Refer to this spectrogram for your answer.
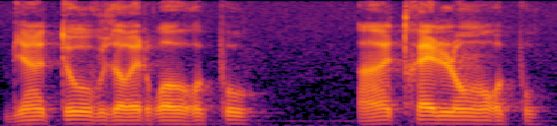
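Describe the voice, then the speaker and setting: A hypnotised killer sculptor in vintage French radio drama. His very low voice delivers short, ominous phrases slowly, as if in a trance. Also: level tone. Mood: ominous, trancelike. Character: sinister, entranced sculptor strangler, male. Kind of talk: 1960s French radio serial acting.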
